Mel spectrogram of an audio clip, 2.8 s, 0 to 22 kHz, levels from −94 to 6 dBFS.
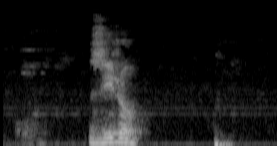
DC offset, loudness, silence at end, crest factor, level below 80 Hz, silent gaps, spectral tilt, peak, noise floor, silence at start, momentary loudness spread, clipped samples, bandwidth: under 0.1%; -33 LUFS; 0.45 s; 20 dB; -48 dBFS; none; -6 dB/octave; -16 dBFS; -70 dBFS; 0.9 s; 14 LU; under 0.1%; 13 kHz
